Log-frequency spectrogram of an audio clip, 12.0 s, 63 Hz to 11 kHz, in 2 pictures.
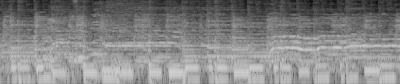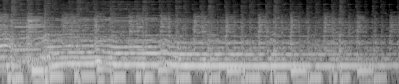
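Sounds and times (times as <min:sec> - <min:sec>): electric guitar: 0:00.0 - 0:11.9
keyboard: 0:00.0 - 0:11.9
steady drum beat: 0:00.0 - 0:11.9
stepping bass line: 0:00.0 - 0:11.9.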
